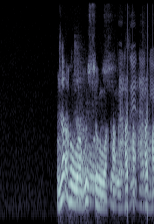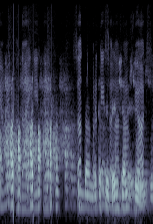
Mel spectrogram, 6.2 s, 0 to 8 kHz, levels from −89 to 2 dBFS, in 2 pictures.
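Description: From the start, every phrase is followed by a fainter copy, arriving around 300 ms later and about 9 dB down. It sounds thinner than the direct speech. This is echo with no canceller. The far end is playing the call through a loudspeaker. Its microphone captures that playback and sends it back over the network. Nothing strips it out, so the speech returns after the round trip, shadowing itself throughout.

From 2.55 s to 4.1 s, a stutter with silent gaps takes over. A fragment about 295 ms long plays, then 100 ms of dead digital silence follows. The cycle repeats four times at a steady pace of roughly 395 ms. The likely cause is a stalled player or stream. On each retry it replayed its last chunk and then ran dry. The speech that belonged in that span never plays. The band tops out at 8 kHz, as call microphone processing gives.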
